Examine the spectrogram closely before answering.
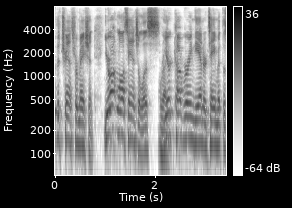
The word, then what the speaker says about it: Los Angeles: You got to say it correctly. Los Angeles. Los Angeles. Los Angeles. That's right. You know, not like the gringo says it, but uh how I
